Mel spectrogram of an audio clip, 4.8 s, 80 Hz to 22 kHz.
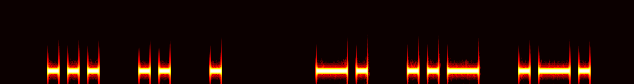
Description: Morse code, heard as a keyed tone, about 16 wpm, spaced as for 14 wpm, 700 Hz. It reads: SIE NUR
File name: Morsekurs / Witze / Witz 02. Januar 2018, 70 F80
